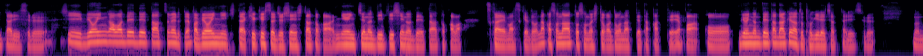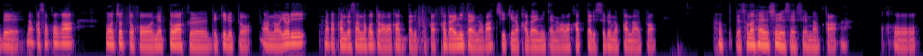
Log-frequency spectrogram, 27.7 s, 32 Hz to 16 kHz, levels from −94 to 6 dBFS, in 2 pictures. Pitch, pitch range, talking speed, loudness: 110 Hz, 100-125 Hz, 415 characters per minute, -30 LUFS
